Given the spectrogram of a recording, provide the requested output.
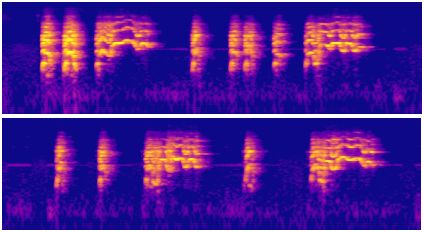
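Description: A coyote gives sharp, high barks mixed with short wavering howls, its challenge bark.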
